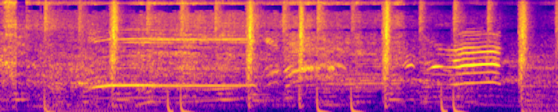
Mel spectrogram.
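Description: A tank drifts with tires squealing, long sliding screeches mixed with engine growl and sharp intermittent bursts, fairly close and loud throughout.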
